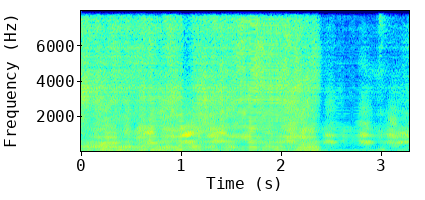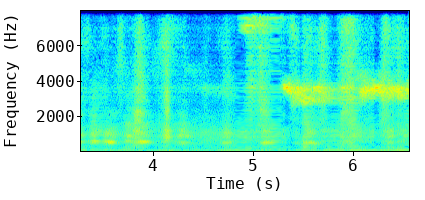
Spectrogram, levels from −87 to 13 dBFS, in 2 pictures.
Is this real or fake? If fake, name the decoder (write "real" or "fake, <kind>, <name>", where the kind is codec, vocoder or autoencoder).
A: fake, vocoder, WaveNeXt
